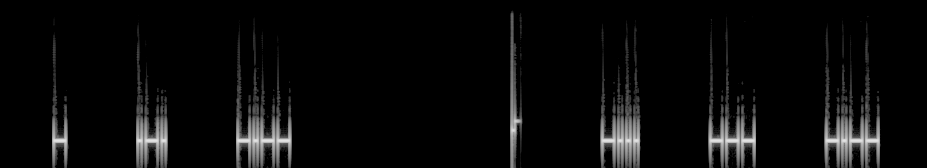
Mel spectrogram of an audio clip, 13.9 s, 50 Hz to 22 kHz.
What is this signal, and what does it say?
Morse code, heard as a keyed tone, about 20 wpm, spaced as for 7 wpm, 700 Hz. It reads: TRY BOY
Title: 6x Character Spacing - Top 200 Words - 20wpm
